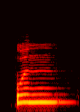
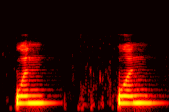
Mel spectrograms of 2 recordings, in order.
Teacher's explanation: Here the u comes shorter and it melts together with the n. Un, un, chi, un becomes chun, chun, chun, chun.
